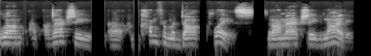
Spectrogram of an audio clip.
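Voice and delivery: clumsy, bad put-on South African accent. Speaker quoting a man with a South African accent, in a bad South African accent. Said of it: "That was a really bad accent".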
